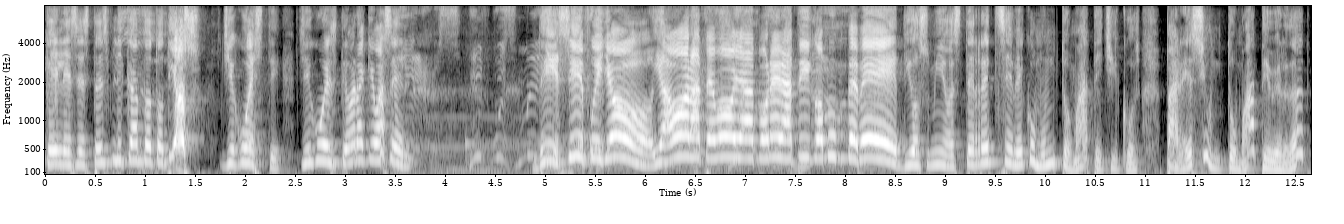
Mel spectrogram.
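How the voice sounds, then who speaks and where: Excitable high-voiced woman reacting to a cartoon. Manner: excitable, keeps addressing viewers as "chicos". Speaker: gaming channel host. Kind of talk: animation reaction commentary.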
